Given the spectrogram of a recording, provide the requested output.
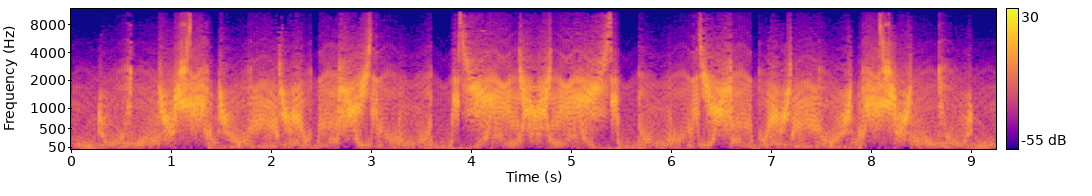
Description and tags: Robot Breath
Robots can talk. But ever hear them breathe hard after a terrifying roller coaster ride? Sound courtesy of Subtractor synth.
effect, synth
